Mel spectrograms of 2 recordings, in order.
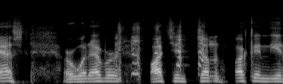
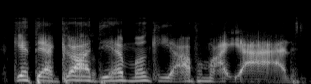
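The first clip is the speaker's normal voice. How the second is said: put-on cranky old lady voice. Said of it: "That lady was a".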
